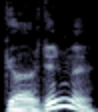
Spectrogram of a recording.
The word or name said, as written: gordun mu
